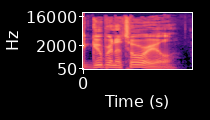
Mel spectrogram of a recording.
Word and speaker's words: gubernatorial: Anyways, in the gubernational election, which, by the way, yes, that is a word in English that I fucking hate, the gubernational. It sounds like you're intentionally mispronouncing. – Oh, the gubernatorial.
